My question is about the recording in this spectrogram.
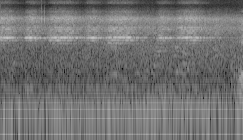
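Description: Low steady rumble of distant road traffic, with a thin steady high-pitched tone over it.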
